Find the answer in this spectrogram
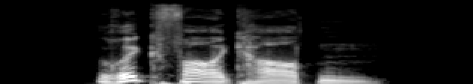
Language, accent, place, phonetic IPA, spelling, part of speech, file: German, Germany, Berlin, [ˈʁʏkfaːɐ̯ˌkaʁtn̩], Rückfahrkarten, noun, De-Rückfahrkarten.ogg
- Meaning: plural of Rückfahrkarte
